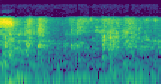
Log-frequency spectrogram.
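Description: Faint rustling and handling noise as a homemade championship belt is picked up and held up, with a few soft scuffs in the first half second.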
